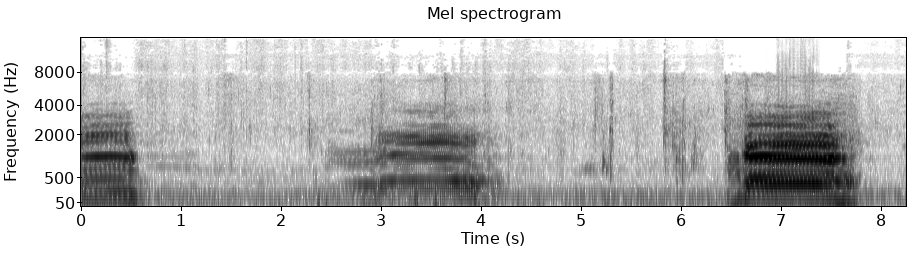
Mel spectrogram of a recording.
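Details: Dozens of tame cattle herded across open green land, calling to each other while grazing. A short moo, a longer, softer one, then a loud, full bellow close by near the end, with faint background noise.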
